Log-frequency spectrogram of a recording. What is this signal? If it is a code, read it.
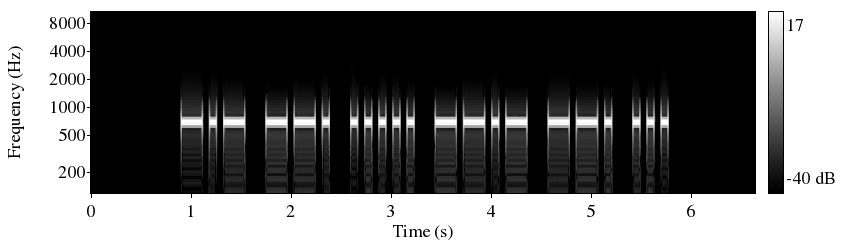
Morse code, heard as a keyed tone, about 17 wpm, 700 Hz. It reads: KG5QGS
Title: USA Call Signs - 6 Characters - Repeated 3x - 17wpm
